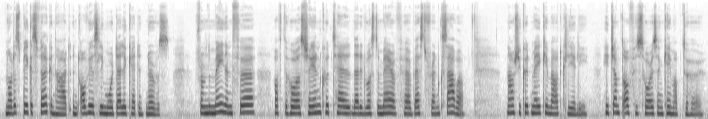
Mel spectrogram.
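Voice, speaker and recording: A woman narrating a scripted dramatic story in a measured, solemn way. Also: mid-range voice, a little mellow.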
